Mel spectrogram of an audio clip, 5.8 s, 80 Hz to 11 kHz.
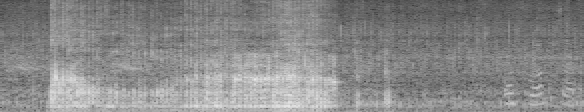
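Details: A harbor seal at Zurich Zoo, Switzerland, recorded 5 February 2020, makes a funny sound it often produces, a loud, rough, drawn-out growling moan of about three seconds. It is perhaps playing.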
